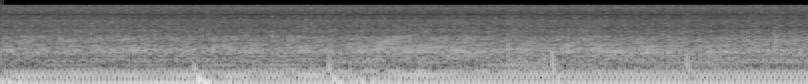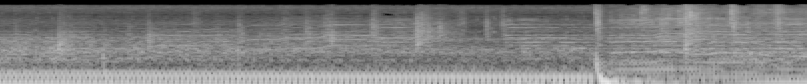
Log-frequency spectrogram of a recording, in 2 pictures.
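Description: Single-engine light aircraft's engine and propeller droning steadily as it rolls over a grass runway, with music coming in; a beat with heavy drum hits takes over about seven seconds in.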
